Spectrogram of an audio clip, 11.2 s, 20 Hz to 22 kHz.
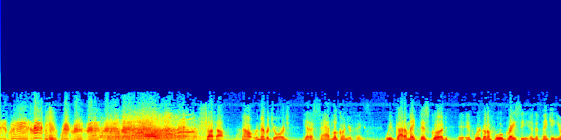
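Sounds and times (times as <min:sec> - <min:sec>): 
duck quacking in a bed: 0:00.0 - 0:03.2
speech: 0:00.1 - 0:11.2
laughter: 0:01.0 - 0:04.4.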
